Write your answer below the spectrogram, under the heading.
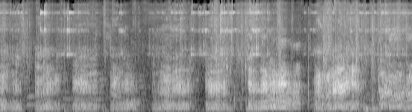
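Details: Pet Miniature Dachshund reacting to dogs heard on TV or outdoors, giving a steady series of rough growling bursts roughly once a second, building into louder harsh barks near the end.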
